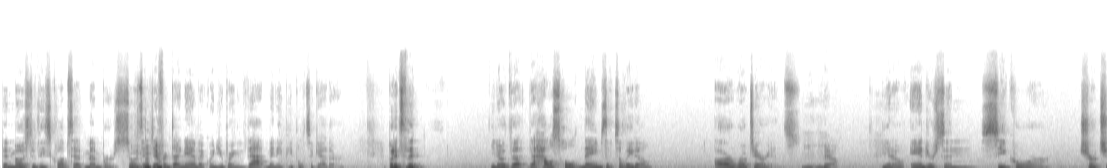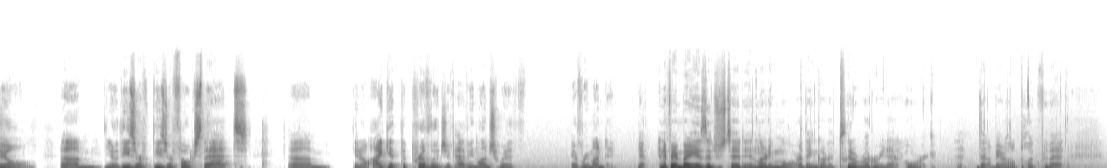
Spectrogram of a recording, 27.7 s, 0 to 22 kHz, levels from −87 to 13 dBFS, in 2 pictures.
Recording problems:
wind noise on the microphone; occasional gusts; from 3.5 to 14 s and from 20 s on; 20 dB below the speech

